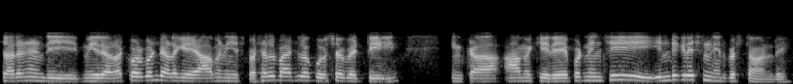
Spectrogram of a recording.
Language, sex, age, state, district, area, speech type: Telugu, male, 18-30, Andhra Pradesh, Visakhapatnam, urban, conversation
